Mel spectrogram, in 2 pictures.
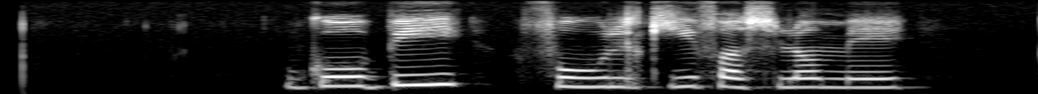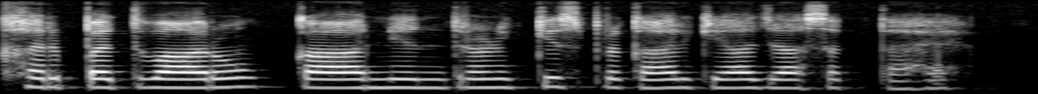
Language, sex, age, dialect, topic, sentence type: Hindi, female, 18-24, Garhwali, agriculture, question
